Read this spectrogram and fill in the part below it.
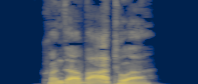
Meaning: conservator
- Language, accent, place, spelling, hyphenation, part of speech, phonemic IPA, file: German, Germany, Berlin, Konservator, Kon‧ser‧va‧tor, noun, /kɔnzɛʁˈvaːtoːɐ̯/, De-Konservator.ogg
